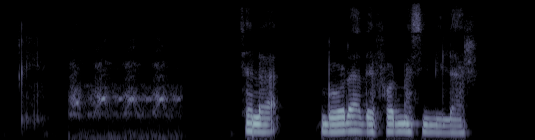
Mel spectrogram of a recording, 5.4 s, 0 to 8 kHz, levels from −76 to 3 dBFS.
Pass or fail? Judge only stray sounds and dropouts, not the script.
fail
